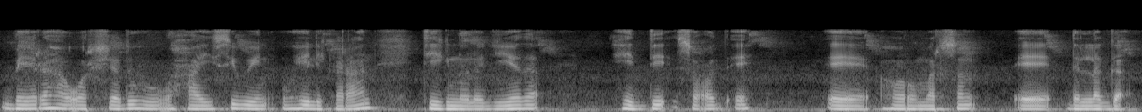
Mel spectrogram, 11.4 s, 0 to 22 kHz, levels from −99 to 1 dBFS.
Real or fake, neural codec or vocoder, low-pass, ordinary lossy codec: real; none; 7.2 kHz; none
